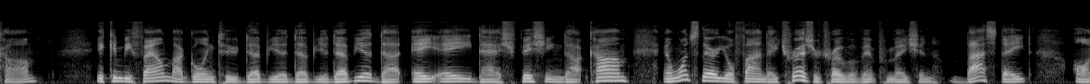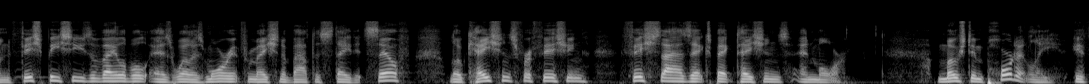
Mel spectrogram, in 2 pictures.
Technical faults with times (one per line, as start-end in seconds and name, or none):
none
